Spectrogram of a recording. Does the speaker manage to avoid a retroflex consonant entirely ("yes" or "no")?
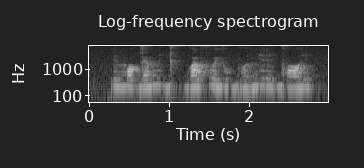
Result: yes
